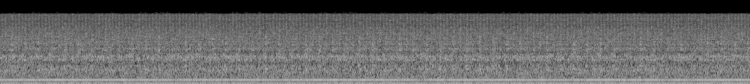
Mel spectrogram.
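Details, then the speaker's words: 2015 VW Polo Sedan (CFNA petrol), 76,000 km, cold start with new battery: even cold idle hum with steady tone near 200 Hz, no regular knocking; the old cold-start knock is gone. "Вот так, проехав 76 тысяч, двигатель внезапно перестал стучать."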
